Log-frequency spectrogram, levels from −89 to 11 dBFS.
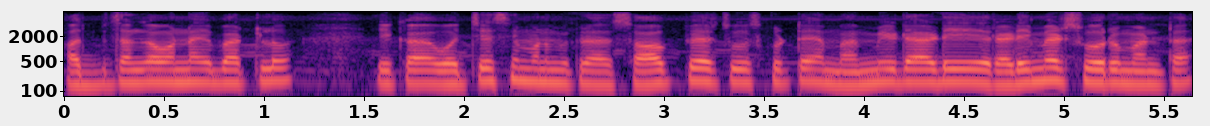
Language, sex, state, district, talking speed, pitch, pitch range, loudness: Telugu, male, Andhra Pradesh, Visakhapatnam, 160 wpm, 160 Hz, 155-170 Hz, -23 LUFS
